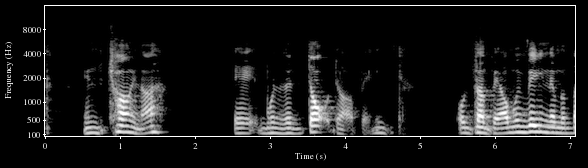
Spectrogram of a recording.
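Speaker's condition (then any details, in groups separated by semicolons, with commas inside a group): Cerebral palsy; obvious speech impediment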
